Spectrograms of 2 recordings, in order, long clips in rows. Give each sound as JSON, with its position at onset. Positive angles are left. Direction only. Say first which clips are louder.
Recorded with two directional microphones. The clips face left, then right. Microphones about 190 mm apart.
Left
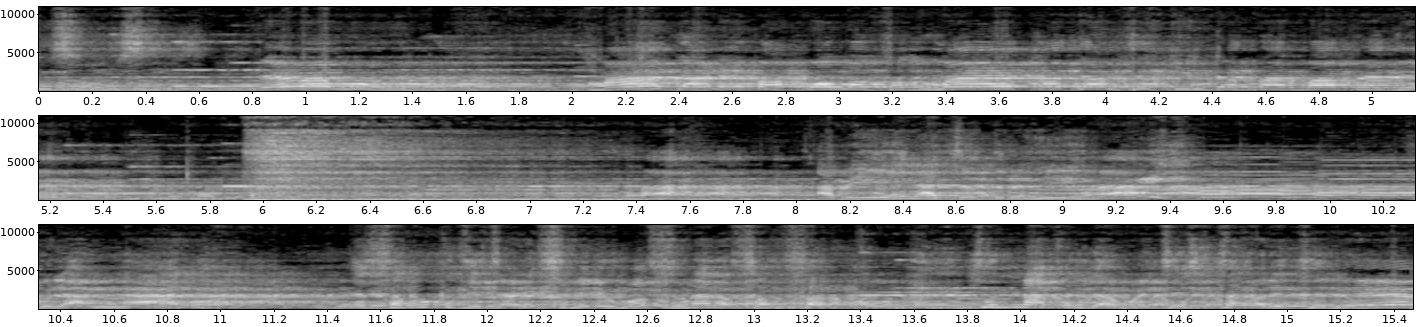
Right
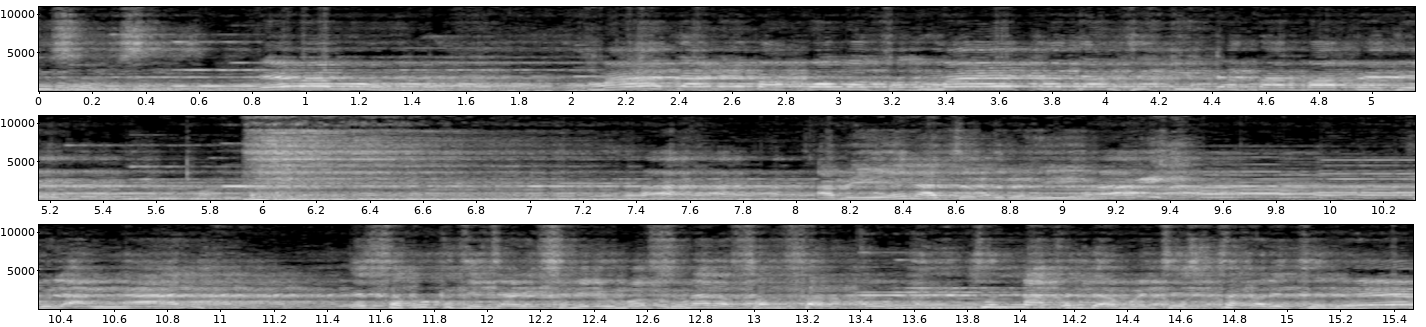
{"t": 0.9, "sound": "a man's voice", "louder": "right 3 dB", "side_deg": -20}
{"t": 8.2, "sound": "a man's voice", "louder": "right 4 dB", "side_deg": -15}
{"t": 10.3, "sound": "a man's voice", "louder": "right 3 dB", "side_deg": -15}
